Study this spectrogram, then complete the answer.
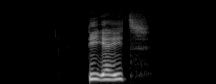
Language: Danish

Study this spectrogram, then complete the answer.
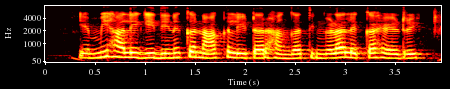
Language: Kannada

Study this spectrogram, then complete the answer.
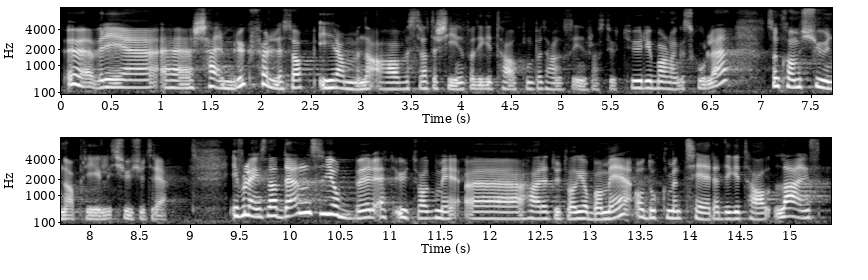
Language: Norwegian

